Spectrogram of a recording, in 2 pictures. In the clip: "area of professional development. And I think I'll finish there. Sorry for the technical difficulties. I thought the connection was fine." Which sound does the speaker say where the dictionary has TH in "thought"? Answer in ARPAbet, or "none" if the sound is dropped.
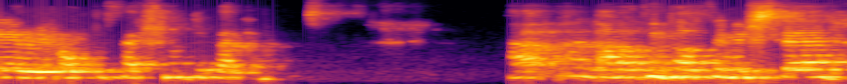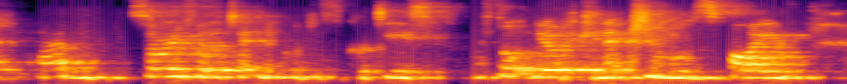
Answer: TH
